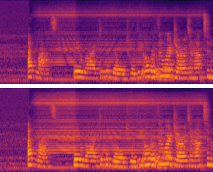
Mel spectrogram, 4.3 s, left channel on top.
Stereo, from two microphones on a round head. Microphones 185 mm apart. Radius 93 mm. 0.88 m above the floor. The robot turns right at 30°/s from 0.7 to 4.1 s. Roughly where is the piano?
No piano in this recording.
